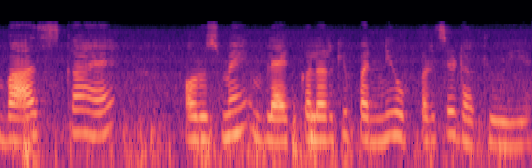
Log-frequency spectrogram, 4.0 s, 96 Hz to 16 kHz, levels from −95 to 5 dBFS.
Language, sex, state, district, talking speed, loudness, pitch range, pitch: Hindi, female, Maharashtra, Gondia, 210 wpm, -20 LUFS, 220-260 Hz, 235 Hz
